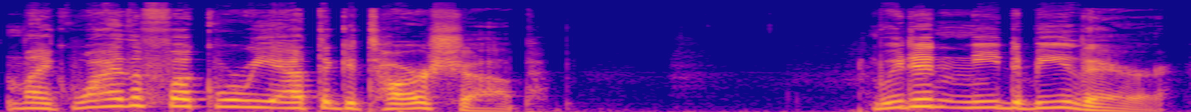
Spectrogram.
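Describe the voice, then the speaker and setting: A man's voice: high-pitched, wildly swooping pitch, normal speed, no room sound, clean studio sound. A man delivering a casual, blunt, exasperated rant full of swearing, as a reviewer giving his opinions. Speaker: reviewer of visual novels.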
